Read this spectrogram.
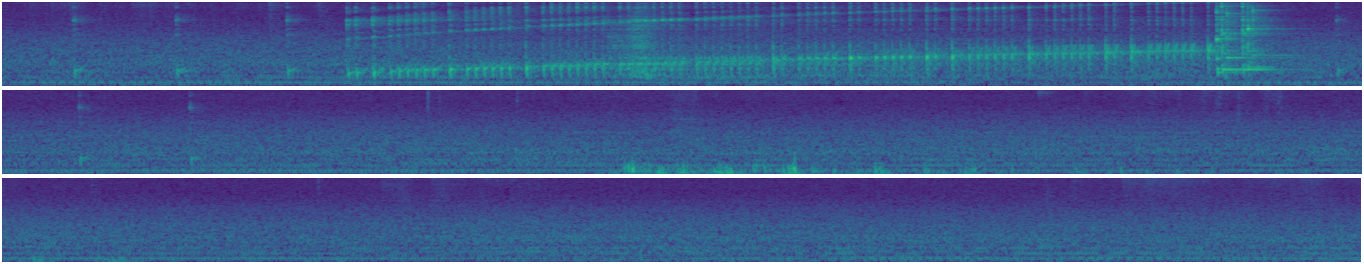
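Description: Fingers tap on a tablet.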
